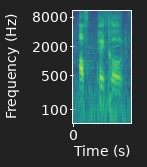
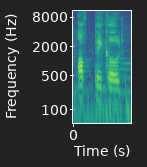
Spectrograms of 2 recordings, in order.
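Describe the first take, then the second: No difference in how they are said.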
